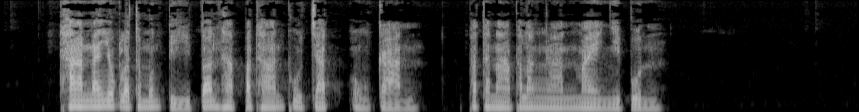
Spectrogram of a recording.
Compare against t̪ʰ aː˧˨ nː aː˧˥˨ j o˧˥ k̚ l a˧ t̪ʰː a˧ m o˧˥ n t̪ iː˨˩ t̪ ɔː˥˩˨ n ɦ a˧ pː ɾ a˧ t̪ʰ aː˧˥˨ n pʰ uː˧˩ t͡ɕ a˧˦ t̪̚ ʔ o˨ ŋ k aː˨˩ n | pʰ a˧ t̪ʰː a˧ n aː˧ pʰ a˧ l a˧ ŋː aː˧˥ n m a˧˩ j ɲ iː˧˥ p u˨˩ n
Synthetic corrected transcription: t̪ʰ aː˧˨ nː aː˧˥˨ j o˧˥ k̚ l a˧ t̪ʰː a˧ m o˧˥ n t̪ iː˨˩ t̪ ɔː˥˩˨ n ɦ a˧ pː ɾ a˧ t̪ʰ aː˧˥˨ n pʰ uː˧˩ t͡ɕ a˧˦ t̪̚ ʔ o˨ ŋ k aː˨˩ n | pʰ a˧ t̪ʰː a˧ n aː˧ pʰ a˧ l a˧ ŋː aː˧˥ n m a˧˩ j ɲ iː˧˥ p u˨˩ n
